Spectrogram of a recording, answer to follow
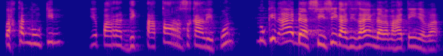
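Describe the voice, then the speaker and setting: Male mosque lecturer from Indonesia, high bright voice, chatty storytelling delivery. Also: animated, moderate pace. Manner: storytelling, addresses listeners as "Pak", frequent "ya". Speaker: preacher.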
